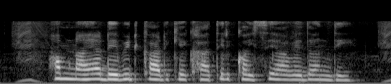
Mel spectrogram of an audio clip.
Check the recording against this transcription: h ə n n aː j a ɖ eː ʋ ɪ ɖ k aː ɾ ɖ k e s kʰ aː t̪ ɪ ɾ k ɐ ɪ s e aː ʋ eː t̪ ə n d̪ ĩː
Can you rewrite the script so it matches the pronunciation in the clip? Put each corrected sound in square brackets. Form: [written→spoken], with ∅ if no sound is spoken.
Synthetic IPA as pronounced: h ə [n→m] n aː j a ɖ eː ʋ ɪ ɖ k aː ɾ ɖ k e [s→∅] kʰ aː t̪ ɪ ɾ k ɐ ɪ s e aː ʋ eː [t̪→d̪] ə n d̪ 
